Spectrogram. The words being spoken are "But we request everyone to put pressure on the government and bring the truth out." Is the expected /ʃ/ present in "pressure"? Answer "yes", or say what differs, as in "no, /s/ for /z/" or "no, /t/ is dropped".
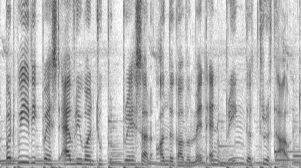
no, /s/ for /ʃ/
